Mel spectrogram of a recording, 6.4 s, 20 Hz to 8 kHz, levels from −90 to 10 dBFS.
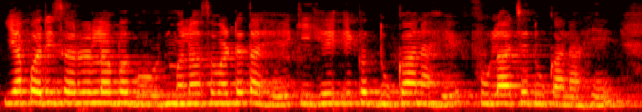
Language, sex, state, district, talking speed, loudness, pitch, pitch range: Marathi, female, Maharashtra, Aurangabad, 140 wpm, -25 LUFS, 265 Hz, 250-275 Hz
